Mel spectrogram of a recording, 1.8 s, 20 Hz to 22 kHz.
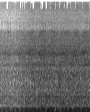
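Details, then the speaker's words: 2021 Mercedes G63 V8, 108k km, after engine repair and reconnecting vacuum line, A/C on: steady even idle, no whine or pump chatter; normal idle. "now that's much better you don't hear the sound from the vacuum pump you don't hear the sound from the blow lower now you hear only the"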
